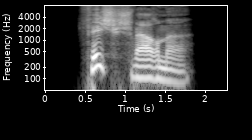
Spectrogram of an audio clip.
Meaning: nominative/accusative/genitive plural of Fischschwarm
- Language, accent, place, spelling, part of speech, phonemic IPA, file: German, Germany, Berlin, Fischschwärme, noun, /ˈfɪʃˌʃvɛʁmə/, De-Fischschwärme.ogg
